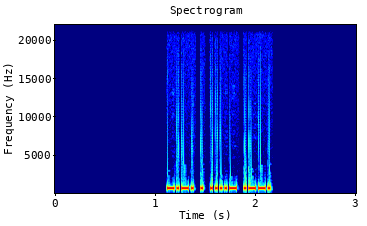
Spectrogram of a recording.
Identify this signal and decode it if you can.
Morse code, heard as a keyed tone, about 52 wpm, 700 Hz. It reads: CE4P
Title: DXCC-100 Call Signs - 4 Characters - Repeated 3x - 50wpm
